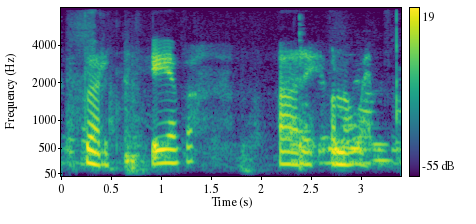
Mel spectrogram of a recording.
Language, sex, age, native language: Icelandic, female, 10, Icelandic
